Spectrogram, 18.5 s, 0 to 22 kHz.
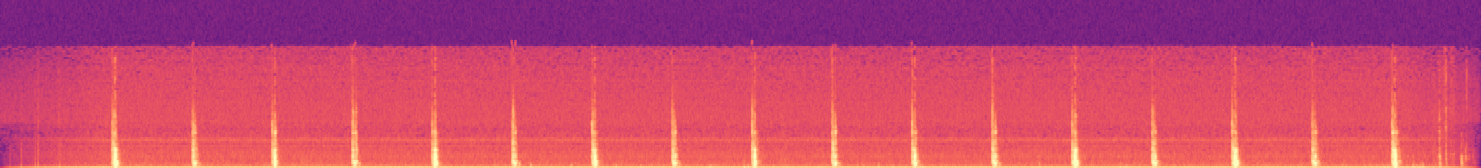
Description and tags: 18 seconds sample of the sound of a clock!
